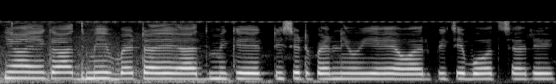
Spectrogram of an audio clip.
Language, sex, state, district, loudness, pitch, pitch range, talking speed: Hindi, female, Rajasthan, Barmer, -12 LUFS, 260 Hz, 255-270 Hz, 170 wpm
